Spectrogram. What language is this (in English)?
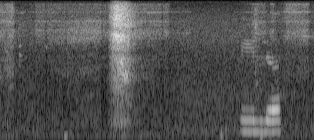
Malayalam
